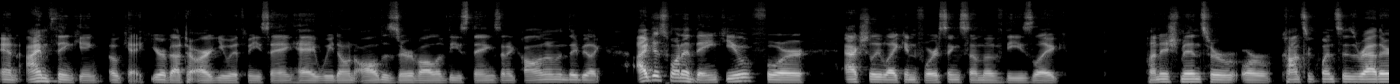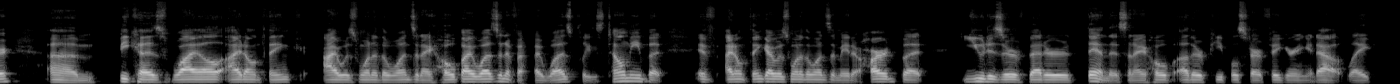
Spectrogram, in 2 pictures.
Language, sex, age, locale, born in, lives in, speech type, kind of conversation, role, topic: English, male, 30-34, en-US, United States, United States, conversation, podcast, guest, What helps you maintain your drive and resilience when work gets challenging?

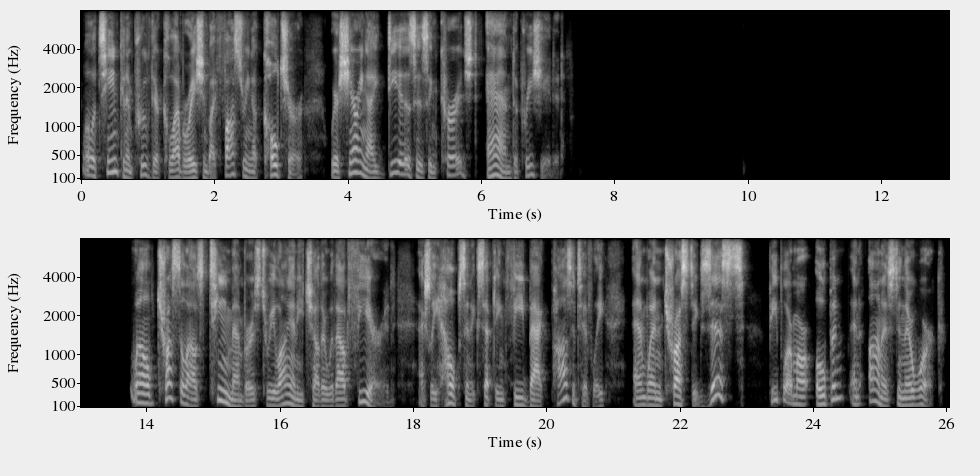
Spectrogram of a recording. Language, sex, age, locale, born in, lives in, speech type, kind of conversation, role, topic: English, male, 60-64, en-US, United States, United States, read, expert-assistant, expert, What are the characteristics of effective teamwork?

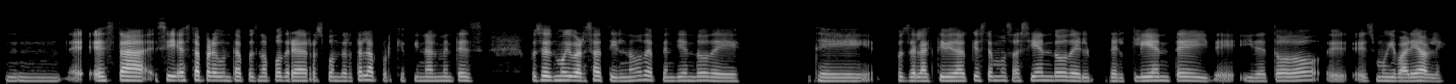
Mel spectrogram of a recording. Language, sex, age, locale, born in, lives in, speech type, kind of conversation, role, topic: Spanish, female, 40-44, es-MX, Mexico, Mexico, conversation, advice, user, ¿Cómo está afectando la multitarea tu concentración y tu eficacia?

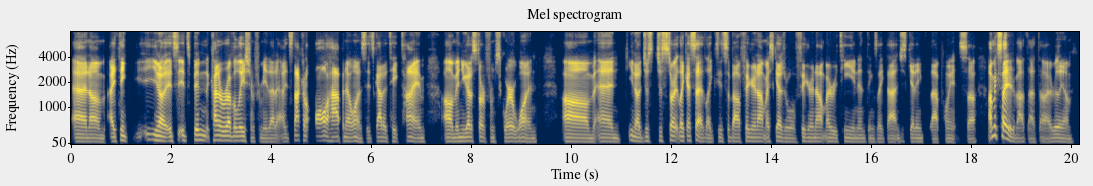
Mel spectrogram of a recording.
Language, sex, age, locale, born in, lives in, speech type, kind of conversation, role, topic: English, male, 40-44, en-US, United States, United States, conversation, unstructured, none, What small joys from this week made you smile?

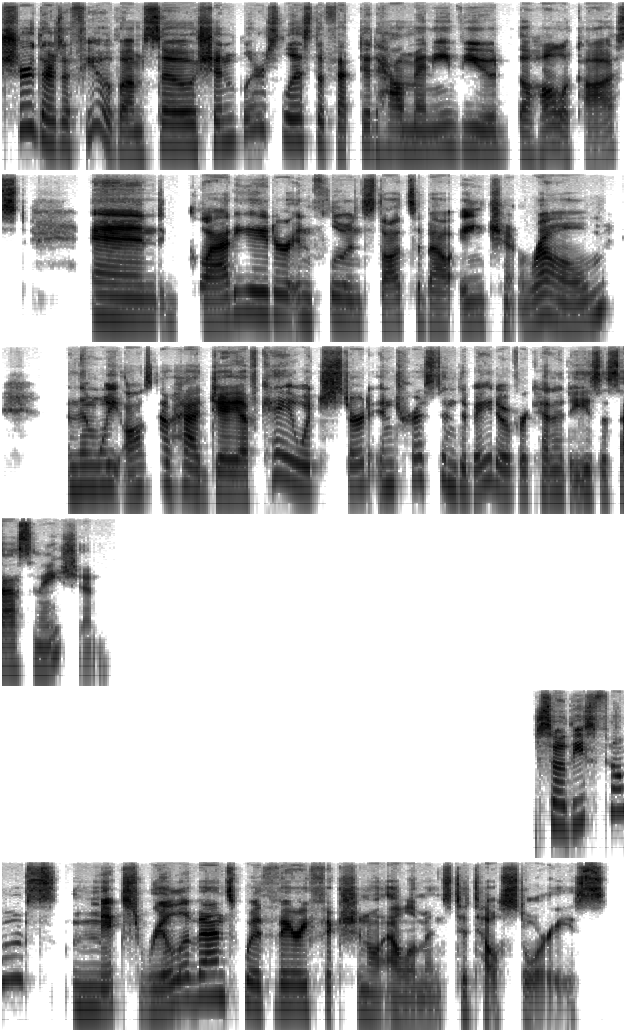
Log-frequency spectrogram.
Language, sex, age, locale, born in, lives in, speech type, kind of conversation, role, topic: English, female, 35-39, en-US, United States, United States, read, expert-assistant, expert, How do films influence public understanding of history?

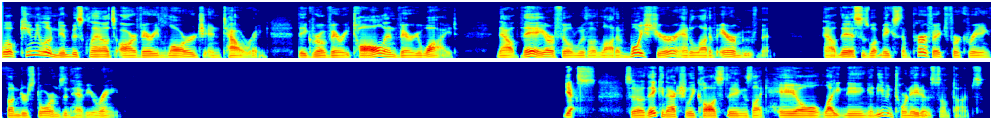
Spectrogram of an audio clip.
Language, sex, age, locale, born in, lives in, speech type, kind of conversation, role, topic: English, male, 30-34, en-US, United States, United States, read, expert-assistant, expert, How do clouds form and what types exist?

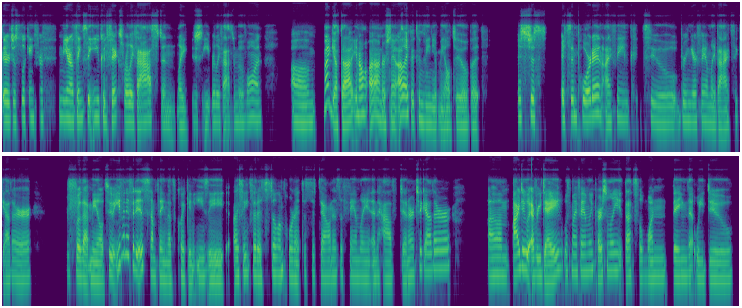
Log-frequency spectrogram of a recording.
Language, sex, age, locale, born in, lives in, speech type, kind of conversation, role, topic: English, female, 40-44, en-US, United States, United States, conversation, podcast, guest, What role does food play in celebrations?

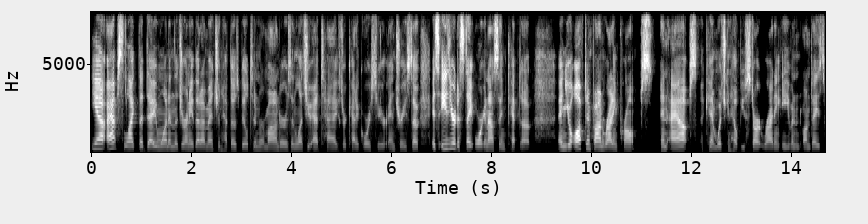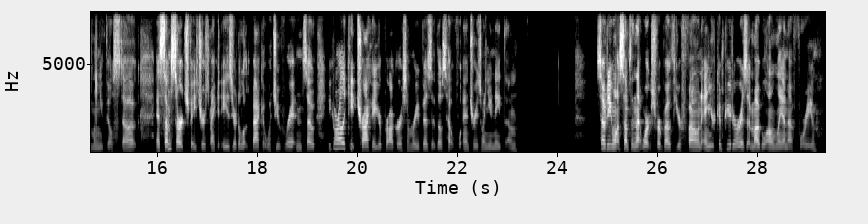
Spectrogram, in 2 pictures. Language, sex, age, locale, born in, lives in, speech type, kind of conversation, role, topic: English, female, 25-29, en-US, United States, United States, read, expert-assistant, expert, What are the benefits of daily journaling?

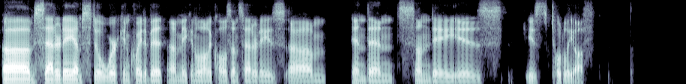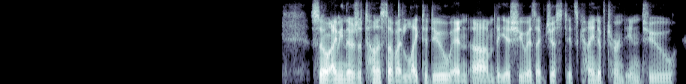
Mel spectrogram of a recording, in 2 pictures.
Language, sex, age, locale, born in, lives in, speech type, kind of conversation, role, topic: English, male, 35-39, en-US, United States, United States, conversation, advice, user, How can I make my daily routines more meaningful?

